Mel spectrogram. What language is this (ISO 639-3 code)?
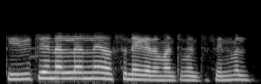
tel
